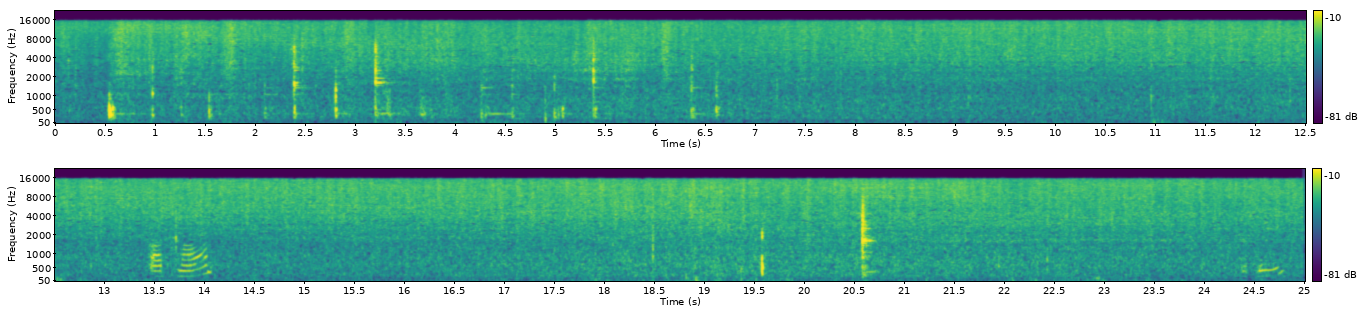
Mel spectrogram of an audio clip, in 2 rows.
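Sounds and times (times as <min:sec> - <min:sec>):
spatula scraping a wok: 0:00.0 - 0:07.1, 0:20.6 - 0:21.1
meat sizzling in a wok: 0:00.0 - 0:25.0.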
